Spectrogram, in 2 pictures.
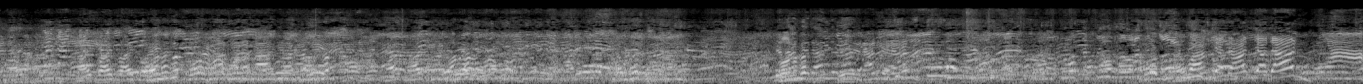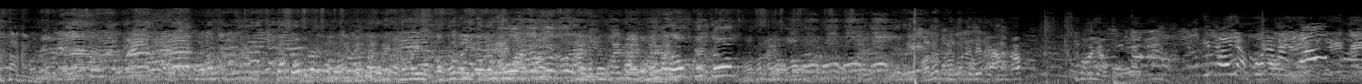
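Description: A dense crowd of men and women talks and shouts all at once, close by.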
